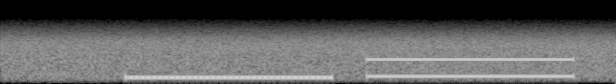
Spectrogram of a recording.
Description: Aircraft SELCAL, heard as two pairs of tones, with radio static. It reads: AB-CQ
